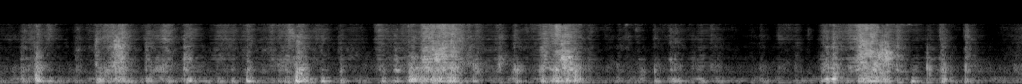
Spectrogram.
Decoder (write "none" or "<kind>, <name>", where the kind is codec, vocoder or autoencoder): vocoder, HiFi-GAN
